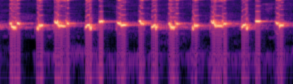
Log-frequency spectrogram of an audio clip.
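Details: A flock of yellow-vented bulbuls, recorded to prompt other birds to sing. A steady, cheerful stream of liquid, gurgling whistled notes, roughly four a second, with some overlapping voices.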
